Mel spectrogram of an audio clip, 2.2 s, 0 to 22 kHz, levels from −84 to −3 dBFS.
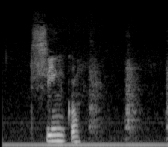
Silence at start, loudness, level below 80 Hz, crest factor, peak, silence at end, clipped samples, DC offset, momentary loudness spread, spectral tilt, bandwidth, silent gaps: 0 s; -31 LUFS; -42 dBFS; 20 dB; -12 dBFS; 0 s; under 0.1%; under 0.1%; 17 LU; -5 dB/octave; 15.5 kHz; none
